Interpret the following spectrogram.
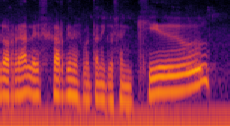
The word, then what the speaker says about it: Kew: El inusual robo ha tenido lugar en los reales jardines botánicos en Kew, que es como el final de la pronunciación de thank you.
